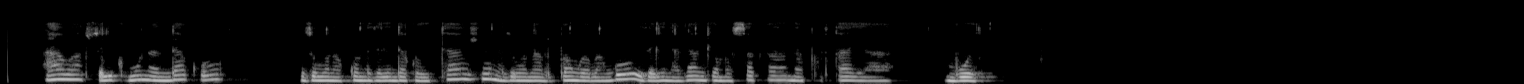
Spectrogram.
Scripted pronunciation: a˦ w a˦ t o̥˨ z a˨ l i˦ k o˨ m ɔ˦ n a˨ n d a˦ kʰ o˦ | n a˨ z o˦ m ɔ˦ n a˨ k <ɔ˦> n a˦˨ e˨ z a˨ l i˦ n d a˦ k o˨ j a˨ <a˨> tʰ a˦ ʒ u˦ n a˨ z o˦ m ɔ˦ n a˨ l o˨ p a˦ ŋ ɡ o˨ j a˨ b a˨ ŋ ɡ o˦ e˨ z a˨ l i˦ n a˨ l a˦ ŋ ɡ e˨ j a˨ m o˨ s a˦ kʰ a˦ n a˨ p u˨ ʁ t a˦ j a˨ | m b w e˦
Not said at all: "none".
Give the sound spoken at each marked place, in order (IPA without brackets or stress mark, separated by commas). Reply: u˦, e˨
